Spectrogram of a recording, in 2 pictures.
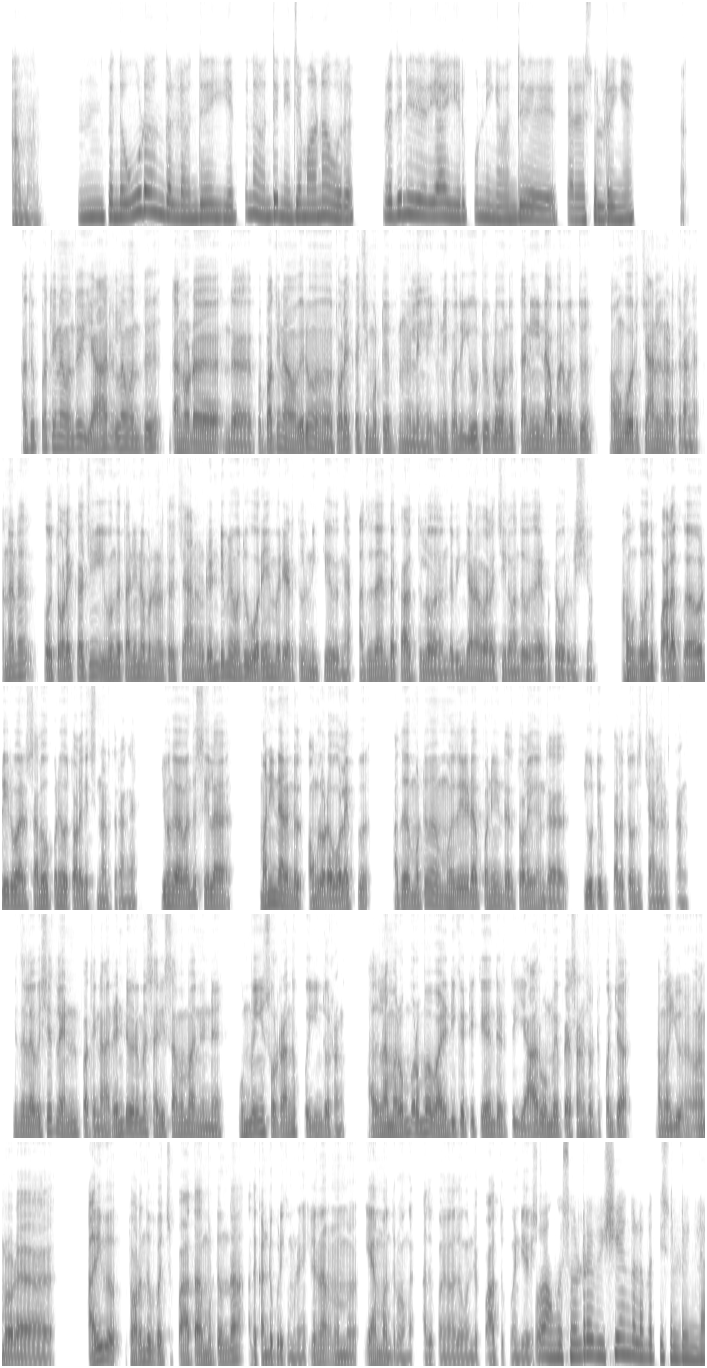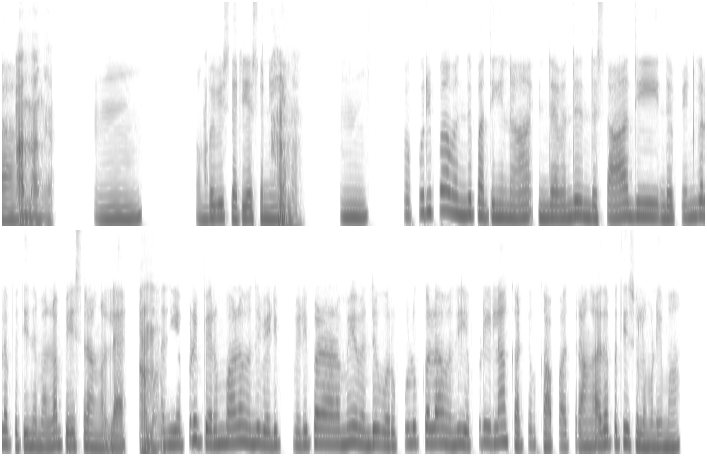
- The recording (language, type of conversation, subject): Tamil, podcast, பிரதிநிதித்துவம் ஊடகங்களில் சரியாக காணப்படுகிறதா?
- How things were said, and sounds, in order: "பிரதிநிதியா" said as "பிரதிநிதிரியா"; "பிறகு" said as "பெறவு"; other noise; "கட்டி" said as "கட்டு"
